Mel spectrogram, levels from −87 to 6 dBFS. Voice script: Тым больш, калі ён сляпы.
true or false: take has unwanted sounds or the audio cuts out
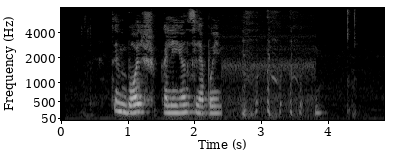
true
